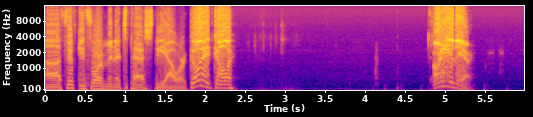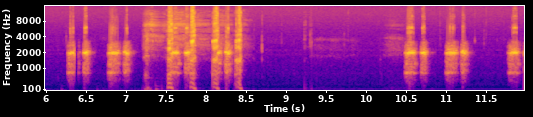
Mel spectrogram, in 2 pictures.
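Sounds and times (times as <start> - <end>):
speech: 0.1 - 2.4, 4.8 - 5.4, 7.2 - 8.4
frog croaking in rapid raspy bursts: 4.1 - 8.5, 10.5 - 11.9
laughter: 7.2 - 8.9.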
